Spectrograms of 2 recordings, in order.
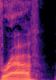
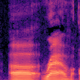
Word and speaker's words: Rav: Rav, R-A-V. That's my new real name. – Like the car, like the Rav 4.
